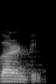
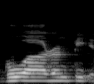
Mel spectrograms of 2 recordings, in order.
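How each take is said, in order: First: No 'u' sound comes after the g. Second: A 'u' sound comes after the g. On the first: The speaker calls it right. "हम इसको बोलेंगे" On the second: The speaker calls it wrong. "इस तरीके से नहीं बोलेंगे"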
